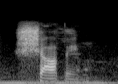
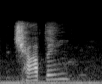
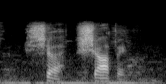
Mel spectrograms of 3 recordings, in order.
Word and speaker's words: shopping: And the last one here, I want to work on the pronunciation of shopping. Instead of chopping, give me an SH sound. Shopping.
